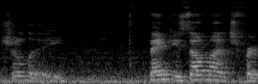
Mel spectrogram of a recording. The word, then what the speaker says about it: Gwili: Yes, I know when you see it spelt, you think there's no way that that's how you pronounce it, but it's pronounced Julie.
